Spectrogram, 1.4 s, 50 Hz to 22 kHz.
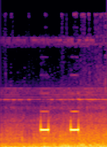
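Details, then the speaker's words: Begode EX-N electric unicycle at about 70.5 miles into a range test, riding about 18-19 mph: two short high-pitched beeps over wind and motor noise. This is the low-battery speed warning at about 79.5 V under load. "well that didn't take long we're about 70 and a half miles and i'm getting getting the beeps at about uh"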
